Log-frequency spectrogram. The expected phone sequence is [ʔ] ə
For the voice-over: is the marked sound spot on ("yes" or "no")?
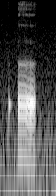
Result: yes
